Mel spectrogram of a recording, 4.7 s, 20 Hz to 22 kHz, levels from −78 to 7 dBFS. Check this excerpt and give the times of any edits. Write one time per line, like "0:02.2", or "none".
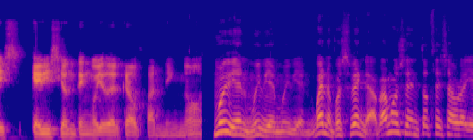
0:02.0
